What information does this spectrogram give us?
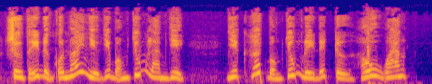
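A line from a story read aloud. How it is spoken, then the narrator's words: Angry nun speaking. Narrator (Vietnamese): Định Vật sư thái tức giận nói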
